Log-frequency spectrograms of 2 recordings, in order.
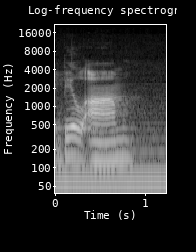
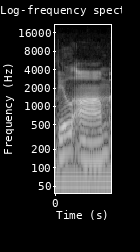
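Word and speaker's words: בִּלְעָם: at balaam's name so in hebrew it's actually bilam okay i forgot to put the transliteration up there uh so it's pronounced bilam and the first part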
